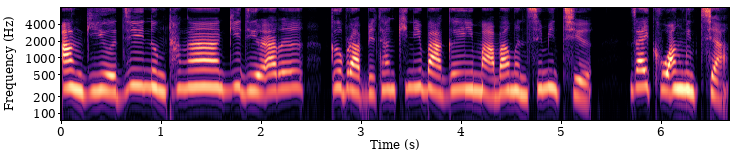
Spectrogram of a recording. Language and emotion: Bodo, fearful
